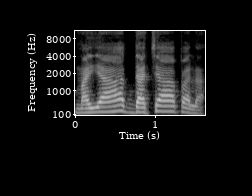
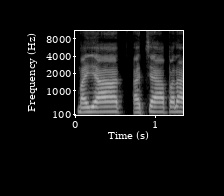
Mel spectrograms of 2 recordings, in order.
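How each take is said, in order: First: A d sound joins onto acāpala as dacāpala. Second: A t sound ends mayāt, separate from acāpala. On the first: The speaker calls it right. "దా కావాలి నాకు" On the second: The speaker calls it wrong. "మయాత్ అచాపల అంటున్నారు"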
